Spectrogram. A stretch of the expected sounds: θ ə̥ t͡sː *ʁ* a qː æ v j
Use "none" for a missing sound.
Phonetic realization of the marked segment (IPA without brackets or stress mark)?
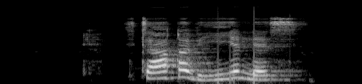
ʕ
